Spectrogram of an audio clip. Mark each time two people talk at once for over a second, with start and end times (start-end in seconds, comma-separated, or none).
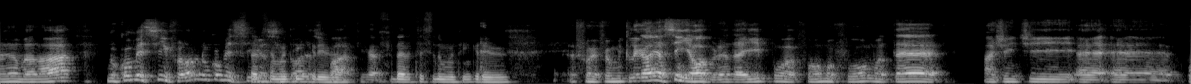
2.3-3.9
